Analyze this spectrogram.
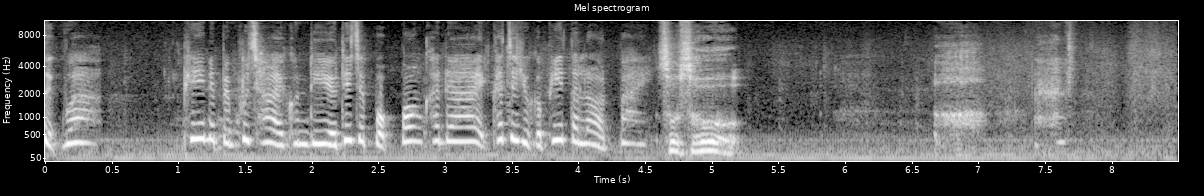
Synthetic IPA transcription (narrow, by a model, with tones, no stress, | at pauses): sɯ˨˩k̚waː˥˩ | pʰiː˥˩na˥˩pe˧npʰuː˥˩t͡ɕʰaː˧jkʰo˧ndi˧əwt̪ʰiː˥˩t͡ɕa˨˩po˨˩k̚pɔ˥˩ŋkʰaː˥˩daː˥˩jkʰaː˥˩t͡ɕa˨˩juː˨˩ka˨˩pʰiː˥˩t̪a˧lɔː˨˩t̪̚pa˧jsuː˧˩suː˧˥˩ | ʔ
